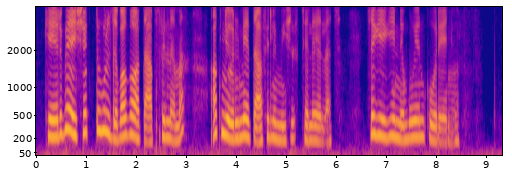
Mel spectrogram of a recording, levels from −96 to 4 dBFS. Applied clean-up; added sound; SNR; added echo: neural diffusion model UNIVERSE++.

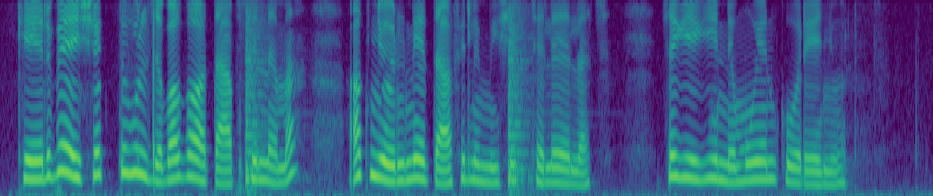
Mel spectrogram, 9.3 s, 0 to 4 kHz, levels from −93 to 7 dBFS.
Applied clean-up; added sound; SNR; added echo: none; Snare drum; 16 dB; none.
